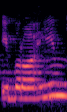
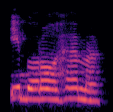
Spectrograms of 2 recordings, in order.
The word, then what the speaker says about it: إبراهيم: Ibnu Amir membacanya dengan Ibrahama. Dan dalam suhuf Ibrahim juga. Dan selebihnya dalam seluruh Al-Quran dibaca dengan ya, yakni Ibrahim.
